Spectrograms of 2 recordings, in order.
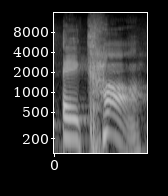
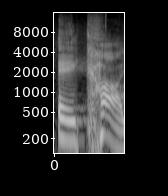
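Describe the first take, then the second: First: Echa said as eh-KHA with a throaty kh; Hebrew word Echa. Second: Echa, short and clear, stress on the second syllable; Hebrew word Echa. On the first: Rabbi teaching the congregation the Hebrew word Echa. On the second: Rabbi models Echa for the congregation to repeat. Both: Shown as a demonstration. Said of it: "You guys try that on".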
